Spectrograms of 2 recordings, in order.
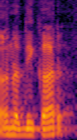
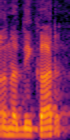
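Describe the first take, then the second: First: The second syllable has a short 'a' vowel. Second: The same.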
